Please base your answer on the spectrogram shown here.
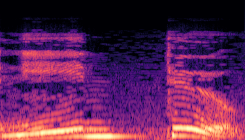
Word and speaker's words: need to: Olha aí nosso D, engolindo esse D, need to, ok? Para não chocar aí com o T, need to eat. Olha, vamos ver as frases então.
